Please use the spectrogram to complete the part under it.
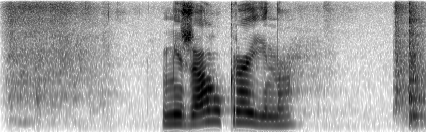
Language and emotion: Russian, neutral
